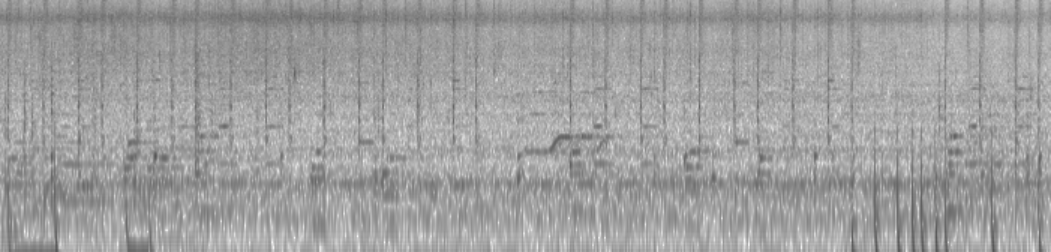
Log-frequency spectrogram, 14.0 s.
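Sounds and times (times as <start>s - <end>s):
garlic sizzling in oil: 0.0s - 11.4s.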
